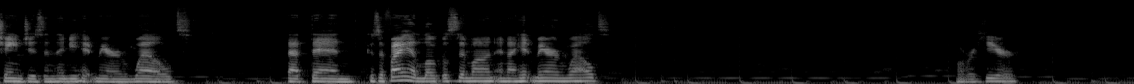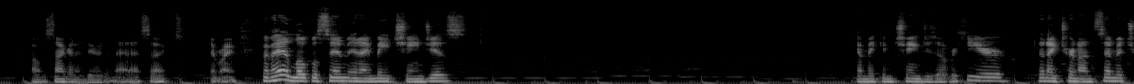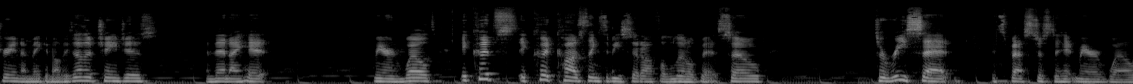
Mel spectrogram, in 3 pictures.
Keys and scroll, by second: 2.0 2, 4.3 2, 9.3 2, 11.3 ctrl+z, 11.5 ctrl+z, 11.7 ctrl+z, 13.0 ctrl+z, 15.4-18.3 typing, 21.3 x, 24.8 2.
